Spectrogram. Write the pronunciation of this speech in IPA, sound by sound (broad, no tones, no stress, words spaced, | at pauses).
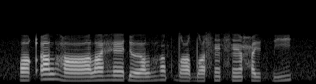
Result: ɒqʼɪːlˠ ɦɑːlˠæɦɛː ɗəːlˠɦũtˤ dˤʌ dˤʌsɛ̃ sɛ̃ħɪː k͡pi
